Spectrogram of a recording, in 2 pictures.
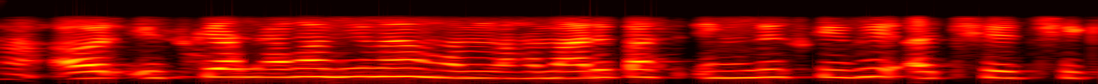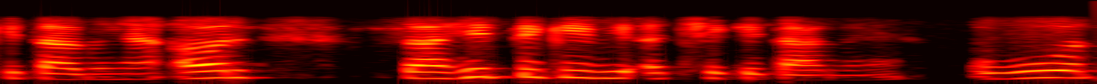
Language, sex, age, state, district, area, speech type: Hindi, female, 18-30, Uttar Pradesh, Azamgarh, rural, conversation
